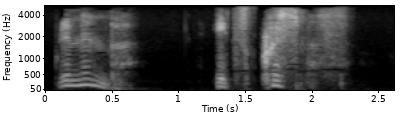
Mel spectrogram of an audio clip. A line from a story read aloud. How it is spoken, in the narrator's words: said Bob gently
